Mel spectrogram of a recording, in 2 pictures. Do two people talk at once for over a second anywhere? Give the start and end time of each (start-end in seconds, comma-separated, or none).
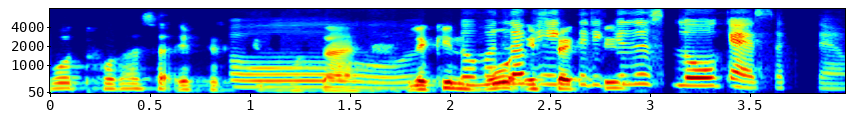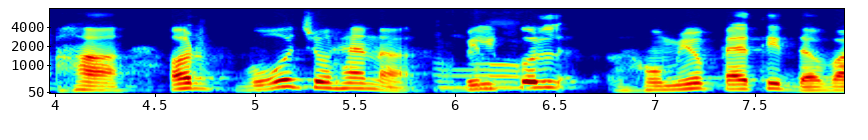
0.9-2.9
